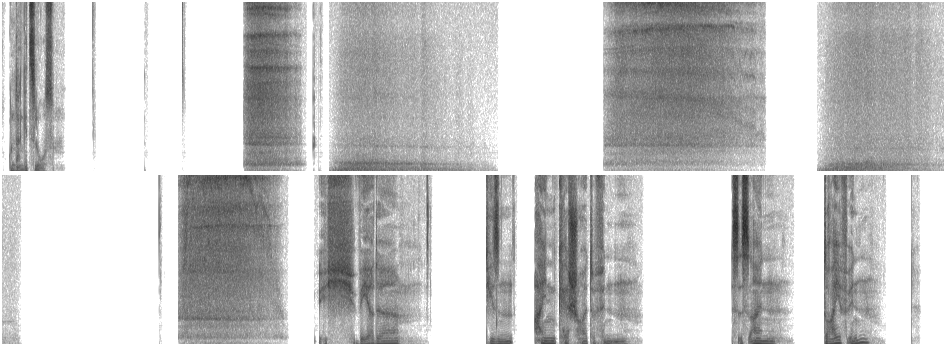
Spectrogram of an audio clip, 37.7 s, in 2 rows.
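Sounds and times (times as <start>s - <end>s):
speech: 0.4s - 1.2s, 26.0s - 27.0s, 28.6s - 31.5s, 33.4s - 34.5s, 35.3s - 36.3s
deliberate test breathing: 4.9s - 9.9s, 12.1s - 15.3s, 16.4s - 19.2s.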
